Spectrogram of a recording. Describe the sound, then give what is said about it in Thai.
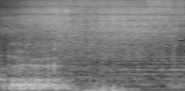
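A tiger lets out a deep, rumbling roar, loud and strongest in the first moment before trailing off into a breathy, raspy growl. “และครั้งหนึ่งมีเสือโคร่งดุร้ายตัวหนึ่ง เที่ยวขบกัดกินผู้คนเป็นอาหาร”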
